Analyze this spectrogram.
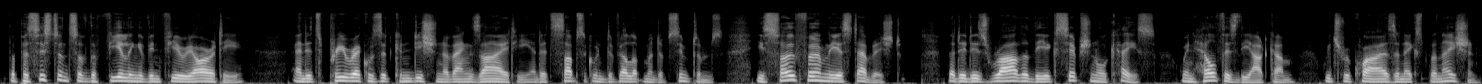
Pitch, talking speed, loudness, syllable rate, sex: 135 Hz, 160 wpm, -19 LUFS, 5.9 syllables/s, male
